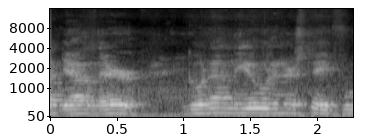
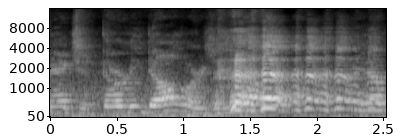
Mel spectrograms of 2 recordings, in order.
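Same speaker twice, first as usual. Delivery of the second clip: laughing; 6 semitones higher, 4 dB louder than usual. Real, not acted. Joking about SF parking fees.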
